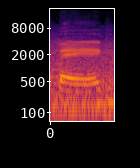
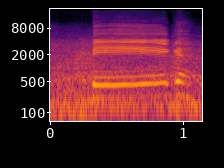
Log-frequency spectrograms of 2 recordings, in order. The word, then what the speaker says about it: bag: it bag oh oh I say it with like an e but like Liz here at funco I mean she goes like hard big oh you should try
